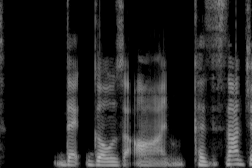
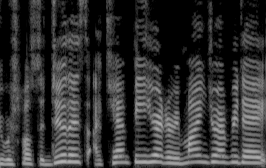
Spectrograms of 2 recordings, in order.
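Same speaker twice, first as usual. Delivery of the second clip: high, snapped, overwhelmed, fed-up yell; 9 semitones higher than usual. A mother retells what she said to her child when she snapped, retelling a yell. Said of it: "And I yelled".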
